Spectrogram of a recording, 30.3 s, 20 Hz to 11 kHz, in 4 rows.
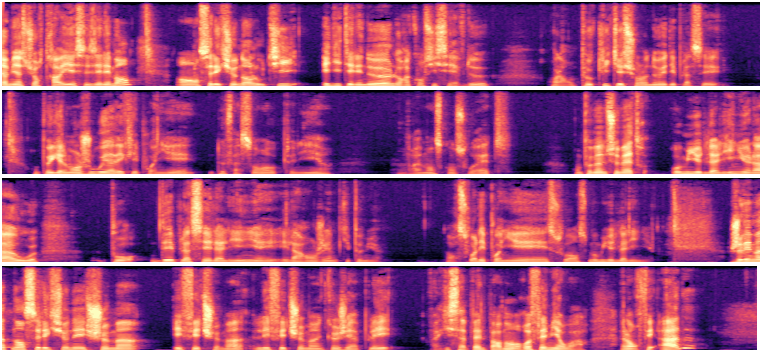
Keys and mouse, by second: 4.5 click, 6.3-7.4 drag, 8.1 click, 9.8-10.8 drag, 11.6 click, 14.6-15.6 drag, 15.9-17.5 drag, 18.0-19.1 drag, 19.8 click, 23.2 click, 24.5 click, 26.0 click, 29.4 click.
